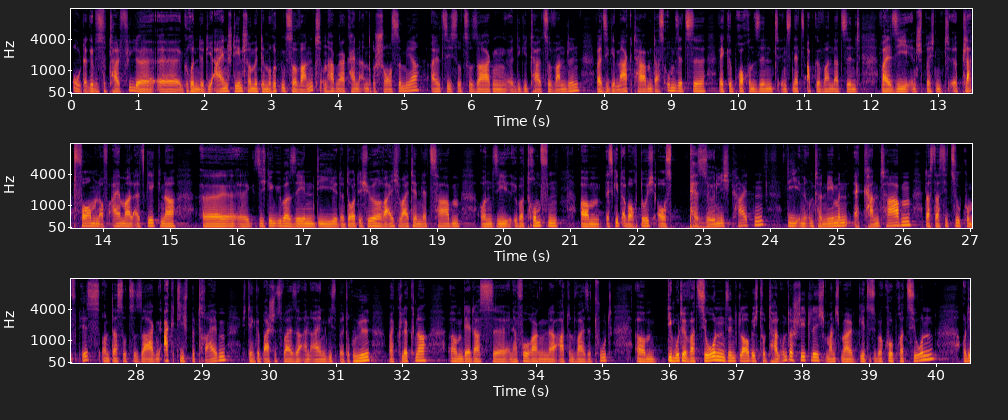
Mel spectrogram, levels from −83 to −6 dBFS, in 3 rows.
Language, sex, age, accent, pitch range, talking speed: German, male, 40-59, German, 95-115 Hz, 180 wpm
